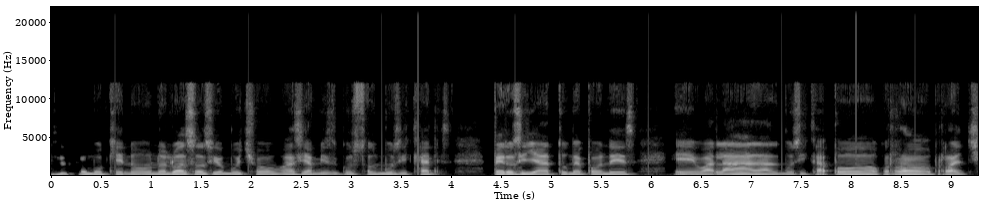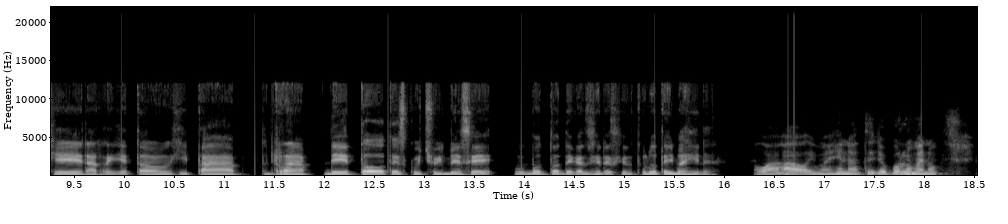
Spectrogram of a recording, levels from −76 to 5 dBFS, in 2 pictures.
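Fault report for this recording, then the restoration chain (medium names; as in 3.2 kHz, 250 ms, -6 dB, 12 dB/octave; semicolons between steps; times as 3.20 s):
tick 45 rpm -16 dBFS
3.67 s: pop -5 dBFS
8.05 s: pop -6 dBFS
16.70 s: pop -10 dBFS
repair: de-click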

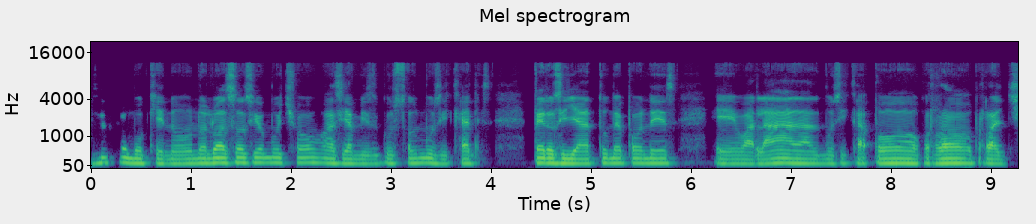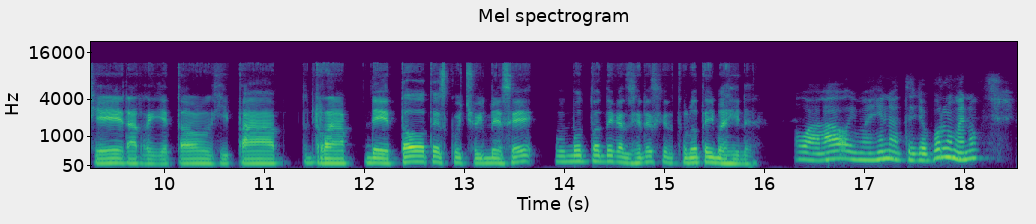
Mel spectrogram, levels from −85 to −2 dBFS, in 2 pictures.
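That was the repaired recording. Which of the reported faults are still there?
nothing left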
